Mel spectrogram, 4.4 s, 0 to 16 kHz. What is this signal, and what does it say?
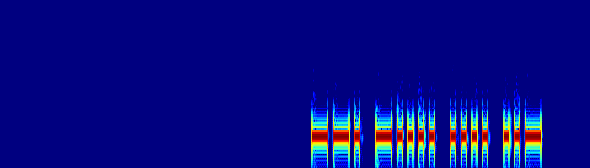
Morse code, heard as a keyed tone, about 30 wpm, 700 Hz. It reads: G6HU
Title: DXCC-100 Call Signs - 4 Characters - Repeated 3x - 30wpm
